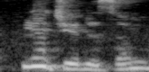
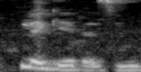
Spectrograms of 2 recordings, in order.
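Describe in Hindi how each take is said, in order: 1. बीच का व्यंजन नरम 'j' ध्वनि है। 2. बीच का व्यंजन कठोर 'g' ध्वनि है। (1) "इसे कुछ लोग प्लेजरिज्म भी बोलते हैं" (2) "कुछ लोग प्लेगरिज्म भी बोलते हैं"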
